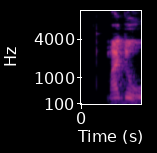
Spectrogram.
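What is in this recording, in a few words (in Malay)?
"maju", Malay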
